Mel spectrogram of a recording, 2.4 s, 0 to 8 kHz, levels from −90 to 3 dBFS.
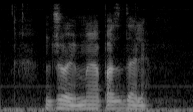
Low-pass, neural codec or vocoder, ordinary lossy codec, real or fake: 7.2 kHz; none; AAC, 48 kbps; real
